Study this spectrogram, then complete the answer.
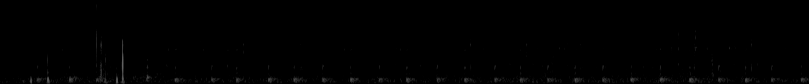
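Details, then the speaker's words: Freshly assembled crankshaft turned by hand: rotates smoothly with faint regular taps and a knock each time it stops; owner suspects play somewhere, cause unknown. "Ну только при остановке тук тук тук тук что за проблема Не знаю"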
